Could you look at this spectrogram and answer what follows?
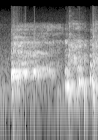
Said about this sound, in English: I'm still laughing, or still coughing from that laugh. You're still coughing, too.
